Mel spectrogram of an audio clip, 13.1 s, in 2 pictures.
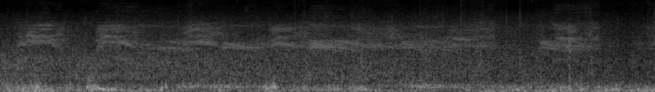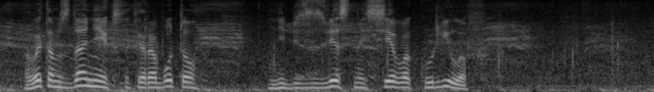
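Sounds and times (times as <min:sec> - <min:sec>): low rumble: 0:00.0 - 0:06.8
bird calling: 0:00.0 - 0:13.0.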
